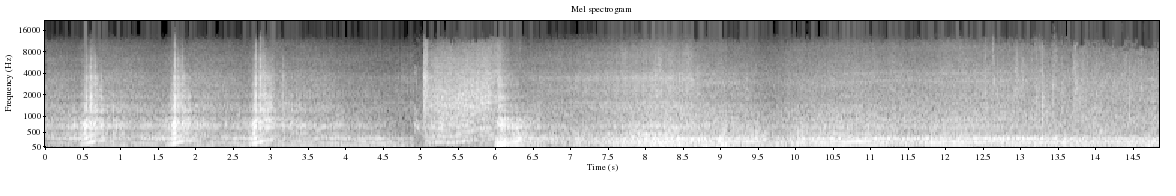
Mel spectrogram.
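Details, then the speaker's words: Crash-damaged Aston Martin DB9 V12 manual with no dash warning lights: several sharp throttle blips, then revs drop away and nearly die before catching into a rough idle; it cuts out as soon as revving stops. "although there's no warning lights on the dash if you rev it as soon as you stop revving it it cuts out so that's a problem"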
